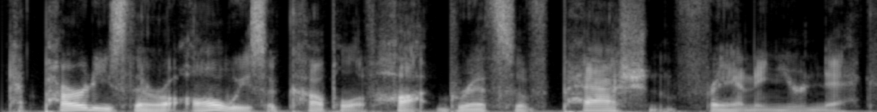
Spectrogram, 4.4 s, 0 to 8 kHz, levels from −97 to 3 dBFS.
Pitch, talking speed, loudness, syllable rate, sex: 95 Hz, 205 wpm, -22 LUFS, 5.2 syllables/s, male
